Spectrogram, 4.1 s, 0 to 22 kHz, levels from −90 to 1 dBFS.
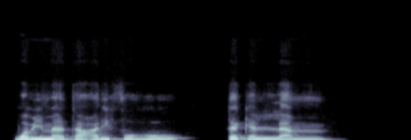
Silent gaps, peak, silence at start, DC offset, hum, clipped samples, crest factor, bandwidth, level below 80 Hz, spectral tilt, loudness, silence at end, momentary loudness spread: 1.99-2.23 s; -4 dBFS; 0.15 s; under 0.1%; none; under 0.1%; 16 dB; 8 kHz; -70 dBFS; -7.5 dB/octave; -19 LUFS; 0.85 s; 17 LU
